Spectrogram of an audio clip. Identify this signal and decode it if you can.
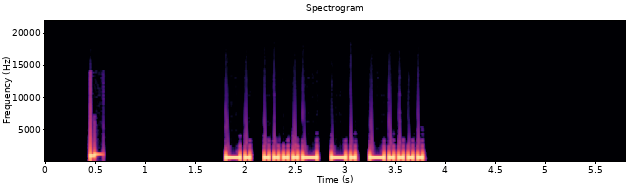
Morse code, heard as a keyed tone, about 25 wpm, 700 Hz. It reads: N4N6
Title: Common Cut Numbers - 4-Digit 25wpm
